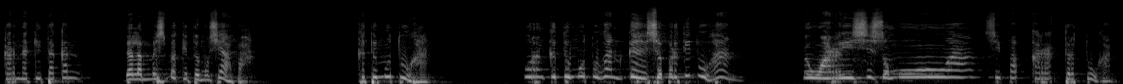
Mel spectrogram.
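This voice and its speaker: Animated preacher man. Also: very high voice. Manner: animated preaching, acts out quoted voices, laughs. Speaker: pastor. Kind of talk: lively sermon.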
